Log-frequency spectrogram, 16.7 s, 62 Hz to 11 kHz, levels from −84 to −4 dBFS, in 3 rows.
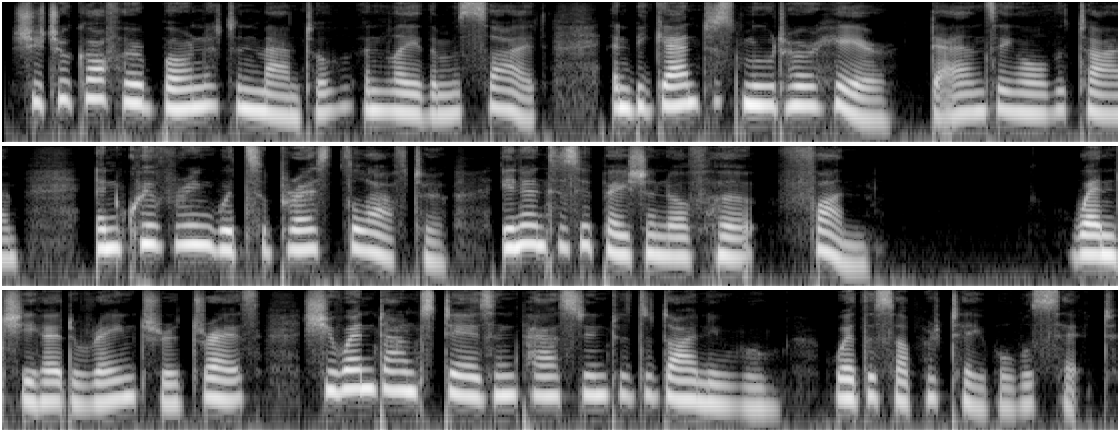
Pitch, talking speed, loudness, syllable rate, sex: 210 Hz, 190 wpm, -19 LUFS, 5.4 syllables/s, female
